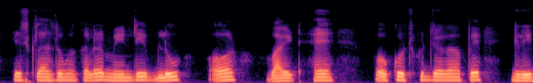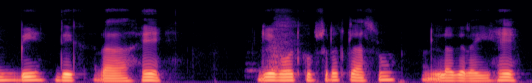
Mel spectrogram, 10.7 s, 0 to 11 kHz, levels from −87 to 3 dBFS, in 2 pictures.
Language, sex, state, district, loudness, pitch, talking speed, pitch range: Hindi, male, Uttarakhand, Uttarkashi, -16 LUFS, 125 Hz, 145 wpm, 120-130 Hz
